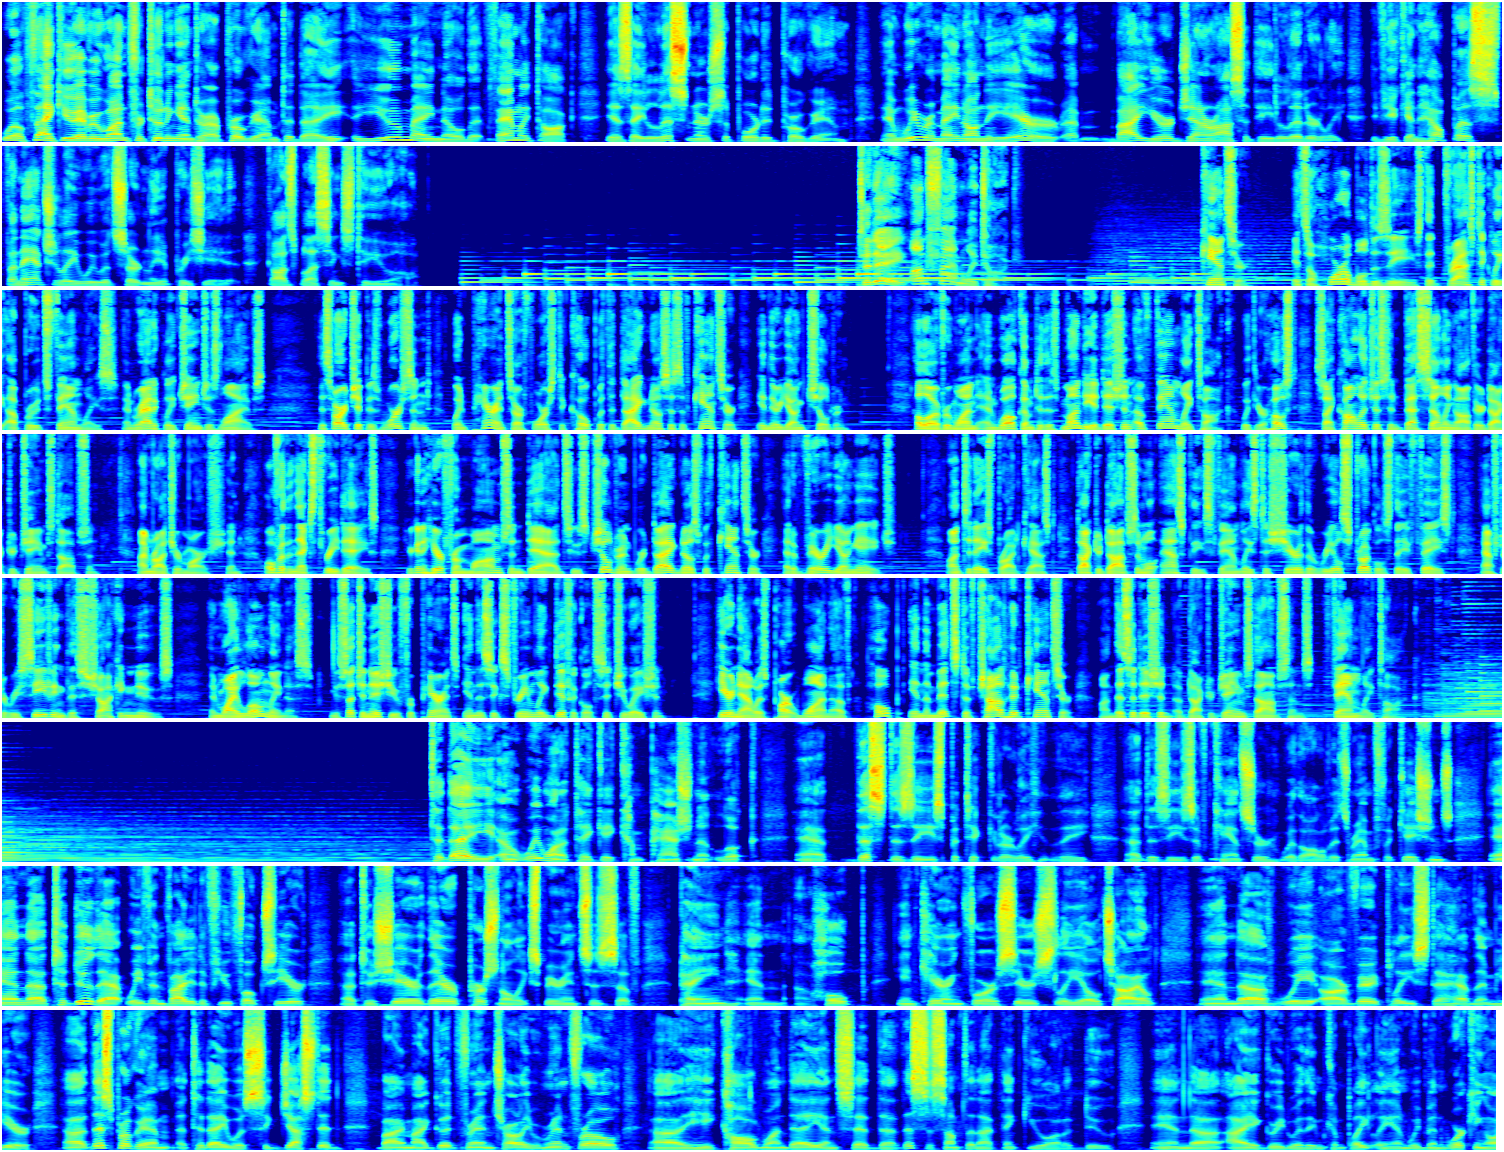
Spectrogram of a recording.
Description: On this broadcast of Family Talk, Dr. Dobson will talk with multiple parents who have experienced childhood cancer, and, in some cases, lost their child. They will share their heartfelt stories and why they felt alone at times, on this edition of Dr. James Dobsons Family Talk.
